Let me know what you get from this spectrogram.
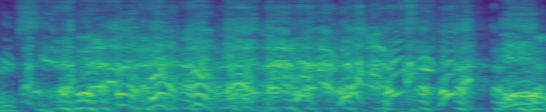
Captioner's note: all laughing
